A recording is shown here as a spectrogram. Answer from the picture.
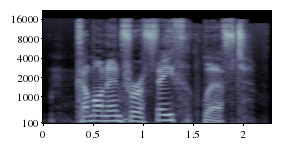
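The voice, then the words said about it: Speaks with a lisp. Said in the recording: “Sounds like you have a lisp. Faith lift.”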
